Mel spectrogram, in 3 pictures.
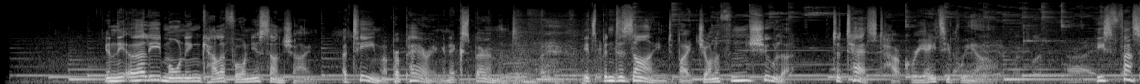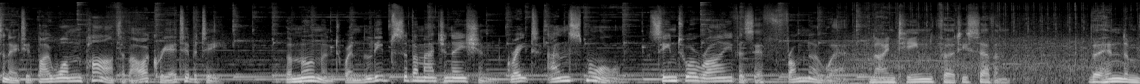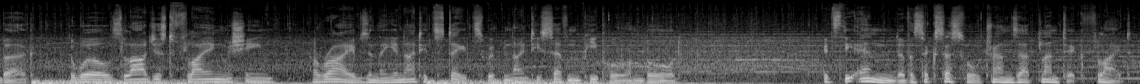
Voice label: narrative montage

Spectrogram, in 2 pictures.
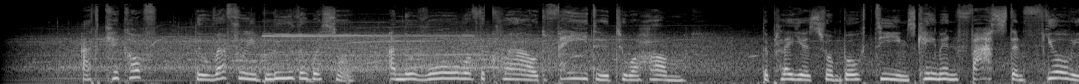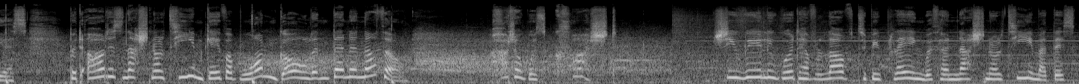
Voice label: English Audiobook

